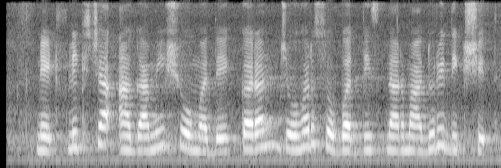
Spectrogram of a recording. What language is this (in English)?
Marathi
